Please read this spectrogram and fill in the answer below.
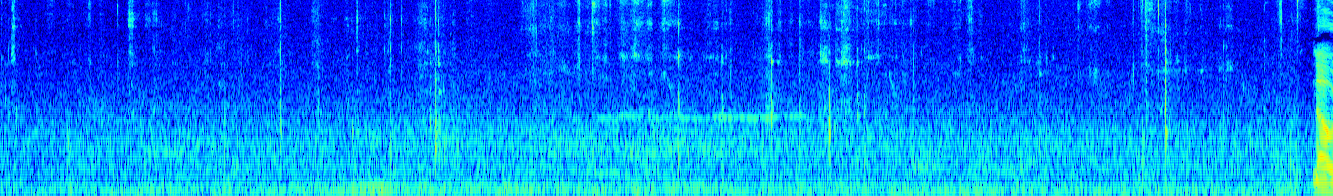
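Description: Dry wooden kindling sticks being snapped and slotted into the splits of a log: scattered sharp wooden clicks and cracks, a second or so apart.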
